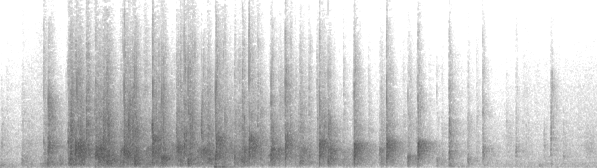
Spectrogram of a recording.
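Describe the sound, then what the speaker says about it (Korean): Applause from an audience greeting the city mayor at an awards ceremony for civil servants and volunteers in Nonsan, dense clapping that starts loud and gradually thins out and fades over several seconds. "박수로 맞이해 주시기 바랍니다"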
